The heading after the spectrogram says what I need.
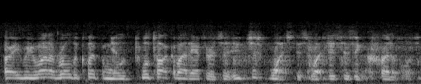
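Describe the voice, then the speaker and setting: A man performing comic banter as a radio guest, speaking earnestly and haltingly and repeating his words. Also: mid-range voice, dull audio. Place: radio studio. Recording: faintly noisy 1979 radio broadcast recording.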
